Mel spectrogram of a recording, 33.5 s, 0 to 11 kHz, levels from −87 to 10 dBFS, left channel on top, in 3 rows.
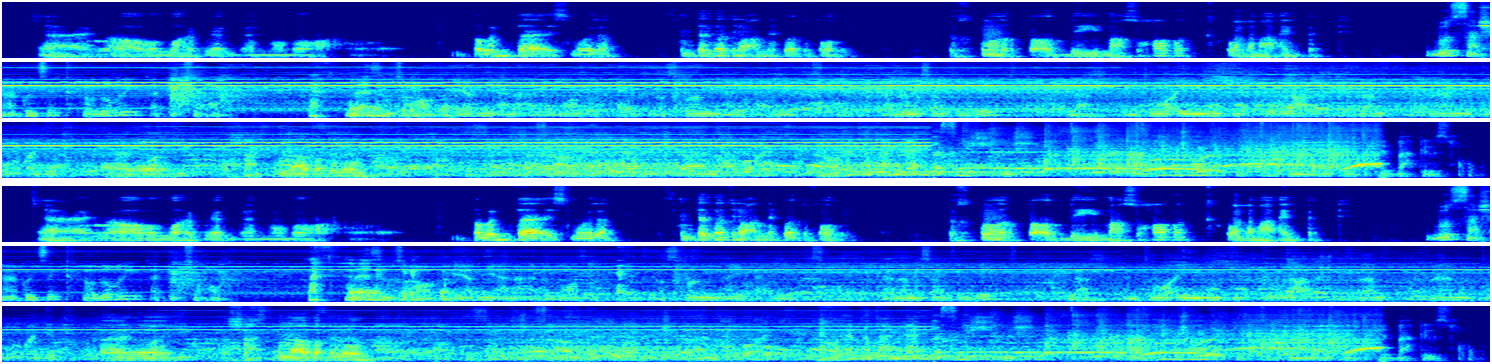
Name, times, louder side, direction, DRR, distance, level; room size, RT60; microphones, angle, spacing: voice 1, 0.3-2.9 3.5-4.6 5.1-6.4 7.1-8.9 9.2-9.9 13.5-14.6 15.8-15.9 19.3-19.4 23.0-23.6 24.0-25.1 28.4-28.5, right 3 dB, 55° right, 0.7 m, -32 dB
voice 2, 10.7-12.9 13.7-18.8 19.1-22.9 23.2-23.8 24.1-30.1 30.8-33.3, left 1 dB, 5° left, 0.3 m, -37 dB
sound 1, 11.1-29.3, left 16 dB, 90° left, 0.4 m, -23 dB
sound 2, 13.9-32.7, left 2 dB, 60° left, 1.0 m, -34 dB
2.3 x 2.0 x 3.8 m
head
